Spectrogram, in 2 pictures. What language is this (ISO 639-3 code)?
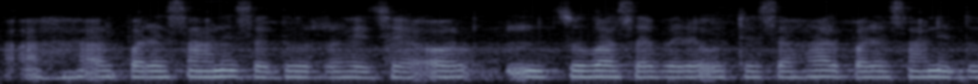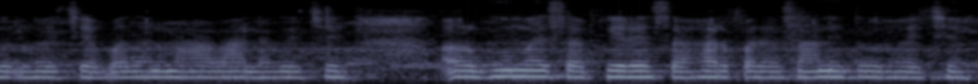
mai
